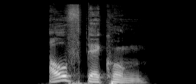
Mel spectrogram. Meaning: 1. uncovering, discovery 2. revelation, disclosure
- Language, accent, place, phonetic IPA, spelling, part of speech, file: German, Germany, Berlin, [ˈaʊ̯fˌdɛkʊŋ], Aufdeckung, noun, De-Aufdeckung.ogg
